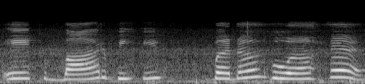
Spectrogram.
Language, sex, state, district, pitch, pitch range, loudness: Hindi, female, Punjab, Fazilka, 275 Hz, 260-300 Hz, -15 LUFS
